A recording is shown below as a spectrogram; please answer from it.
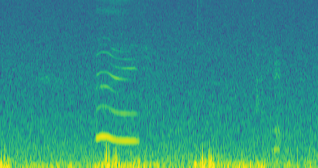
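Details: Elie, a little Chihuahua and the youngest puppy of the household, held up to greet: one brief, thin, tonal whine that falls slightly in pitch, over rustling handling noise and room sound.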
